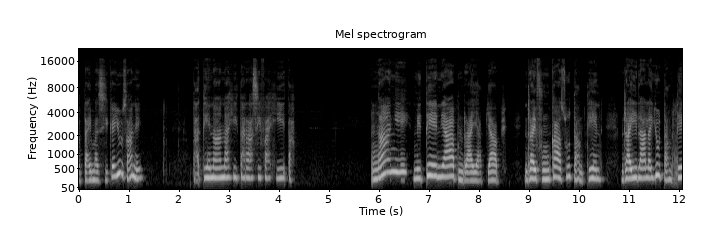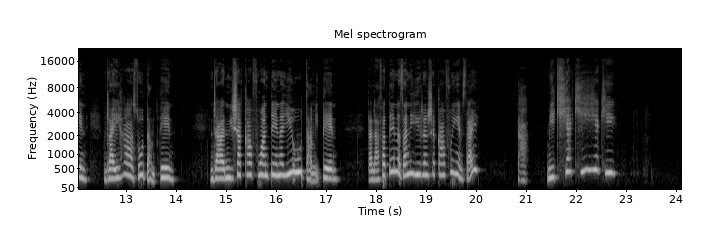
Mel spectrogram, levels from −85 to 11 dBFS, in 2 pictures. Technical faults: none

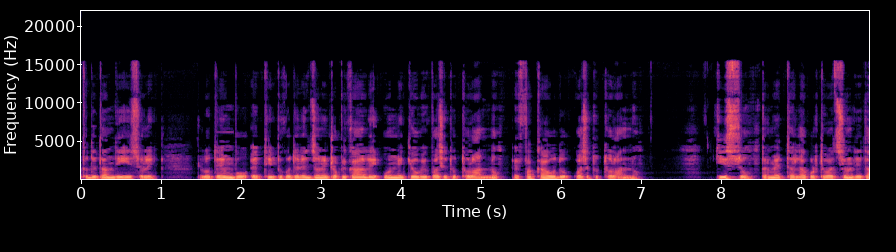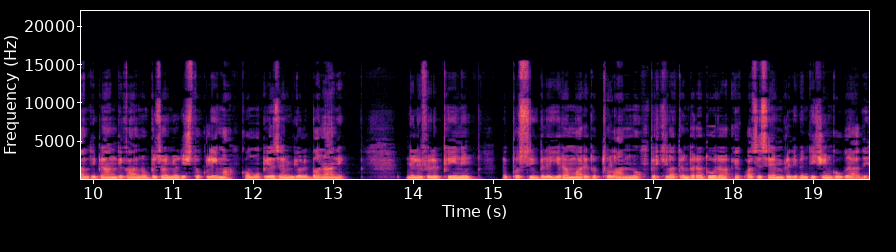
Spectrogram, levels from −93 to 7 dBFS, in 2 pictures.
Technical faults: HE-AAC compression

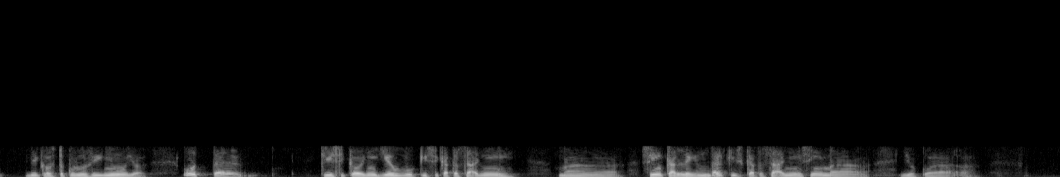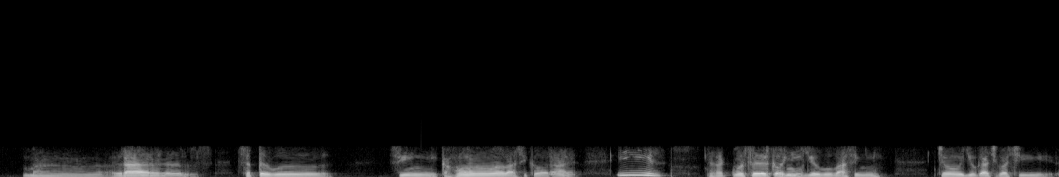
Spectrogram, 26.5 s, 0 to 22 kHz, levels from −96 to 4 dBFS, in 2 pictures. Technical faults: AMR narrowband mobile codec; AMR bit errors; dropped samples

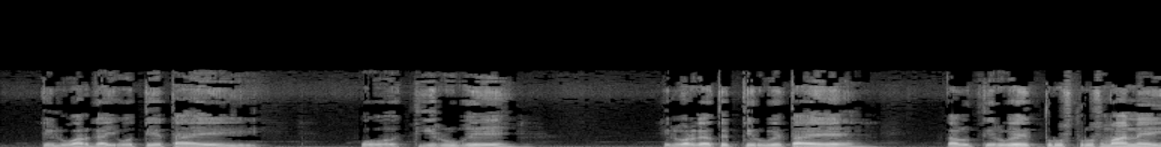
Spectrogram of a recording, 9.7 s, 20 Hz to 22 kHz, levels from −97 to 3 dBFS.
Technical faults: AAC compression

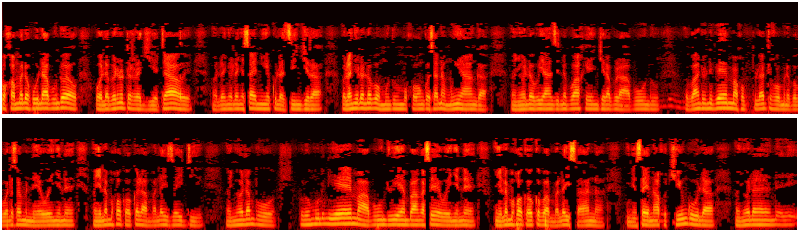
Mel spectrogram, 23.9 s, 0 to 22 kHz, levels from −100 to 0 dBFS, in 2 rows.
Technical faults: MP3 compression; pre-echo

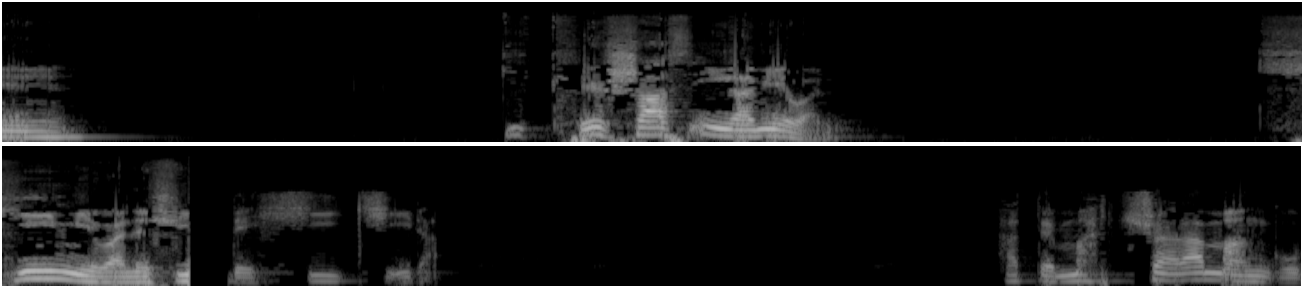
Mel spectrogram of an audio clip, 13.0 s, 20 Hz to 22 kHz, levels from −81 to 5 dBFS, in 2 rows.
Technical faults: AAC compression; input switched to a poorer device

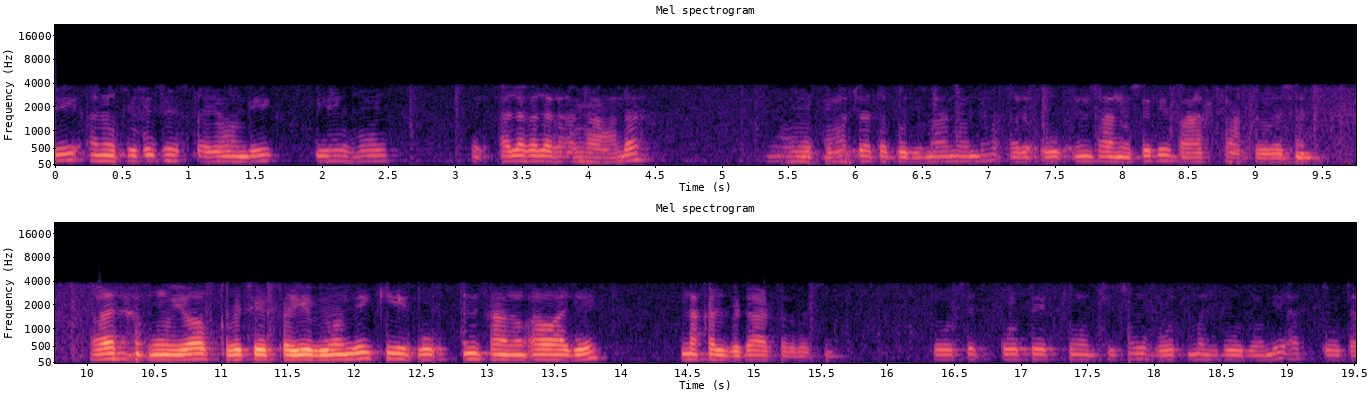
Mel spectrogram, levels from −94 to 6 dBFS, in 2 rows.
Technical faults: AMR narrowband mobile codec; AMR bit errors; GSM signalling bursts

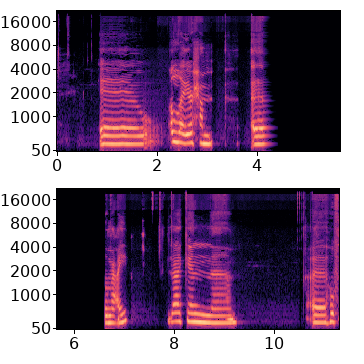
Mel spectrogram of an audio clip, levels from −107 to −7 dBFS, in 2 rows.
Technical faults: de-emphasis applied wrongly; long network dropout

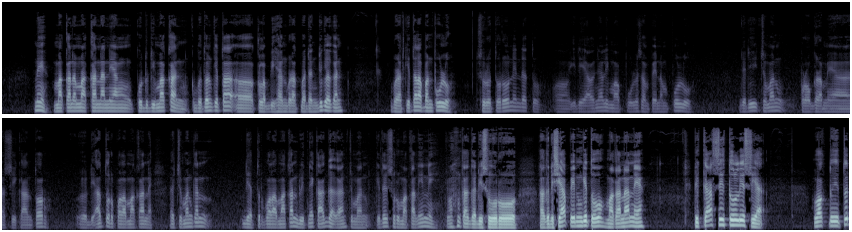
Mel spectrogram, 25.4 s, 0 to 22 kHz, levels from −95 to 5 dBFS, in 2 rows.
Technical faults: automatic gain rising; automatic gain falling

